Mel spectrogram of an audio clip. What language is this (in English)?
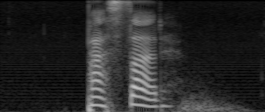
Swedish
